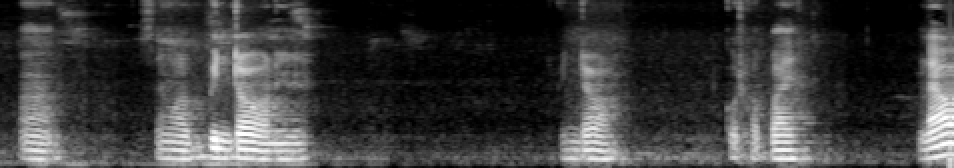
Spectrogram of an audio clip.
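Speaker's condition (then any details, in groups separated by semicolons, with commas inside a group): No condition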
